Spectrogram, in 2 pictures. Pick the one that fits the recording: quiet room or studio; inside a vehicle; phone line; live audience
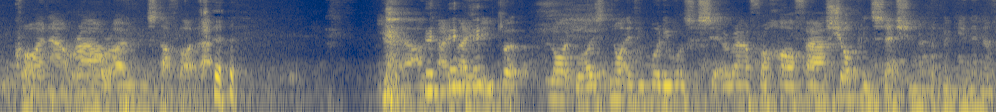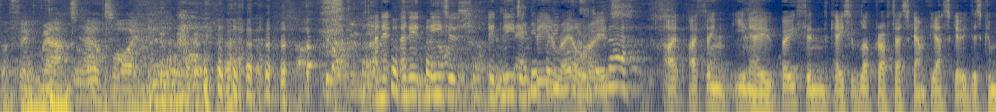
live audience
